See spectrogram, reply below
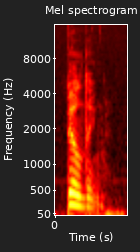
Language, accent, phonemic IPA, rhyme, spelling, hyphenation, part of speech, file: English, US, /ˈbɪl.dɪŋ/, -ɪldɪŋ, building, build‧ing, noun / verb, En-us-building.ogg
- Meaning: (noun) 1. The act or process by which something is built; construction 2. A closed structure with walls and a roof 3. Synonym of Tits building; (verb) present participle and gerund of build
